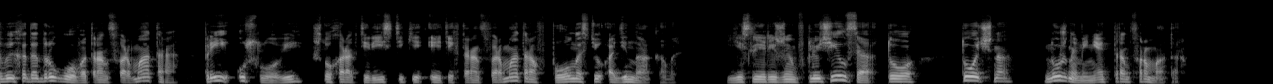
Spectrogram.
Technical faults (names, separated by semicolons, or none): none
